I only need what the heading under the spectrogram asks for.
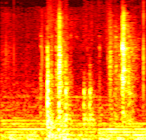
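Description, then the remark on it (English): A heavy body-like thud as a person falls out of bed onto the floor, followed by a few softer knocks and shuffles over a steady low hum. “Did you fall out of bed? Her mother, who'd heard the thud from downstairs, stepped into the room and stared at the mound on the floor.”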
